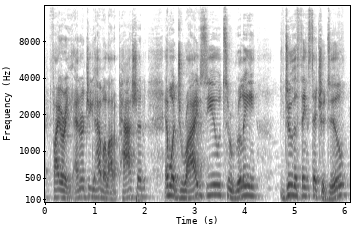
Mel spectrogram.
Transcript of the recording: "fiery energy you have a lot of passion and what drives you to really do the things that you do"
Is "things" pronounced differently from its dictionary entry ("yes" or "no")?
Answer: no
